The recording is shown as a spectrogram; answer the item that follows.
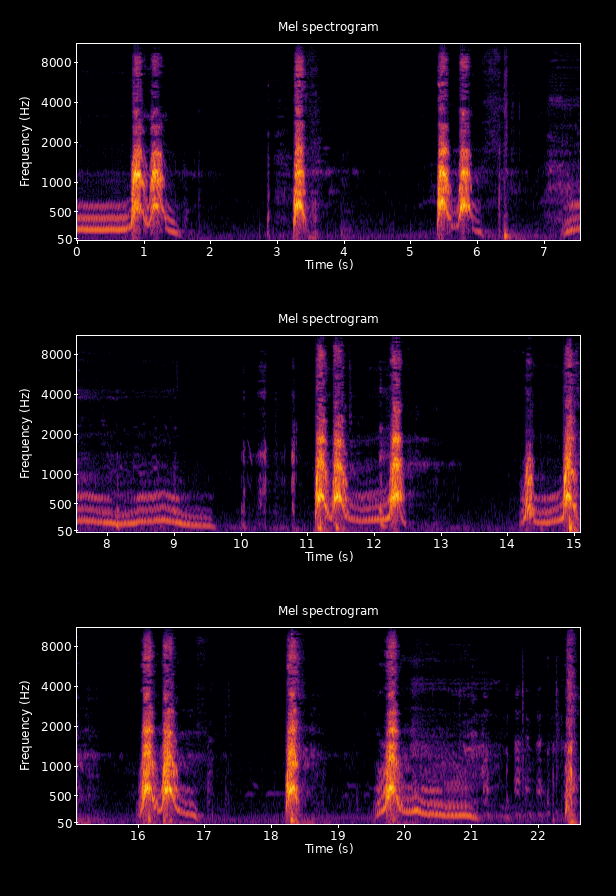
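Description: Cock pheasant calling: a string of sharp, harsh crows, mostly in close pairs, repeated every few seconds. Drawn-out, low voice sounds from a man fall between them.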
